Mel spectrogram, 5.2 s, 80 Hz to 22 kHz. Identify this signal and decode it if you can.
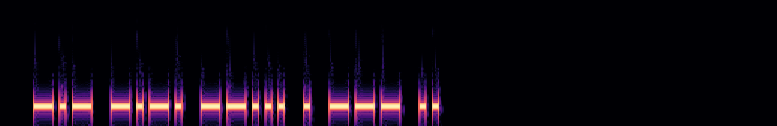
Morse code, heard as a keyed tone, about 28 wpm, 700 Hz. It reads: KC7EOI
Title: USA Call Signs - 6 Characters - Repeated 2x - 28wpm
